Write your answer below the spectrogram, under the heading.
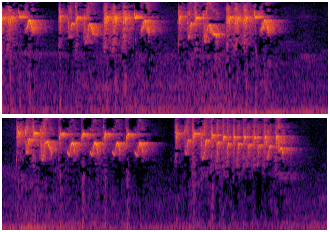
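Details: Sunbird training song for songbirds, given as bursts of rapid, very high stacked chattering phrases, each lasting about a second or two, separated by short silences.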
